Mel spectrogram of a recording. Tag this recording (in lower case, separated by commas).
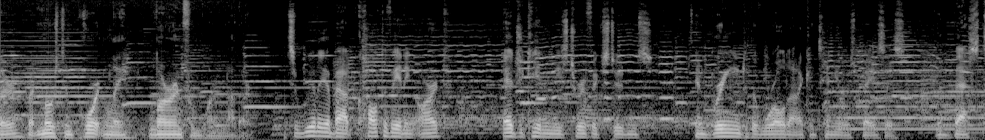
musical instrument, speech, violin, music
